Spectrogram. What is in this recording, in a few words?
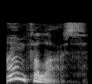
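"omphalos", English, British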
